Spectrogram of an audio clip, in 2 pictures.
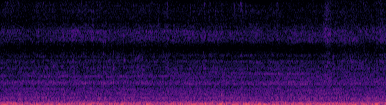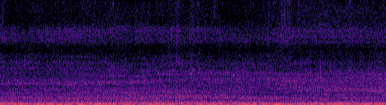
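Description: A combine harvester running steadily, a constant low rumble.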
